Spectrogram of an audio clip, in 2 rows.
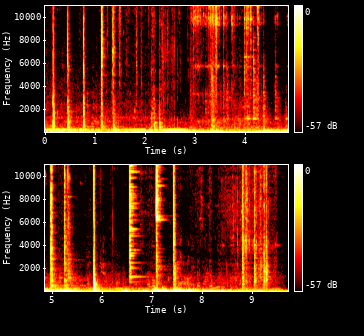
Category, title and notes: Sound effects > Objects / House appliances
Junkyard Foley and FX Percs (Metal, Clanks, Scrapes, Bangs, Scrap, and Machines) 163
Robot, FX, garbage, tube, waste, rubbish, Clang, Junkyard, Foley, Smash, rattle, SFX, Percussion, dumpster, scrape, Metallic, Machine, Ambience, trash, Clank, Bash, Environment, Dump, Metal, Bang, Junk, Perc, dumping, Robotic, Atmosphere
